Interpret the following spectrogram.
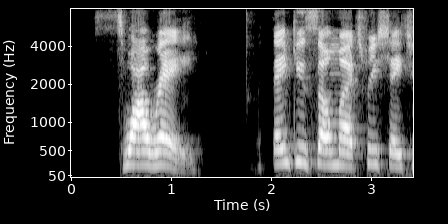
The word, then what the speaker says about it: soiree: your by the way it's pronounced soiree thank you so much appreciate you love thanks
